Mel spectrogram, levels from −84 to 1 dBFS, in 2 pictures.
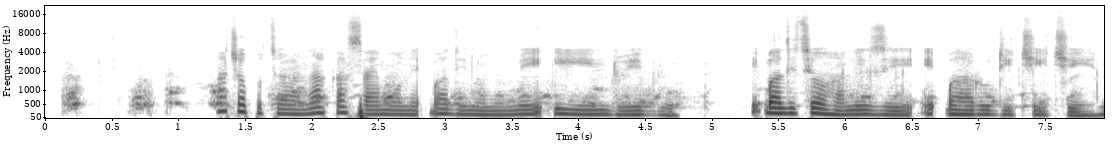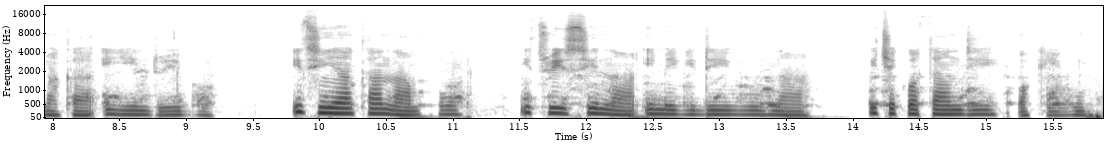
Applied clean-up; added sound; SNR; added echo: neural mask model RNNoise.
